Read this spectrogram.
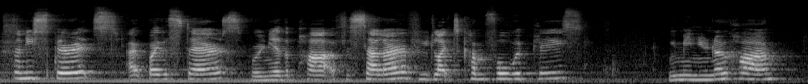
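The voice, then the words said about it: Put-on West Country accent. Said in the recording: “that's the best accent I've ever heard. ... You're really good at making that West Country accent.”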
